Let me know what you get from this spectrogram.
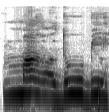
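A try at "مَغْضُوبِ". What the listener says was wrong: Mnya jadi tipis dulu. Jangan. Jadi jangan udah udah tebal duluan. Udah udah kaku duluan minya.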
